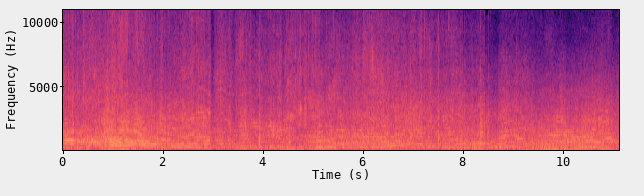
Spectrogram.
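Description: Race car engines roar and drone around a track.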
